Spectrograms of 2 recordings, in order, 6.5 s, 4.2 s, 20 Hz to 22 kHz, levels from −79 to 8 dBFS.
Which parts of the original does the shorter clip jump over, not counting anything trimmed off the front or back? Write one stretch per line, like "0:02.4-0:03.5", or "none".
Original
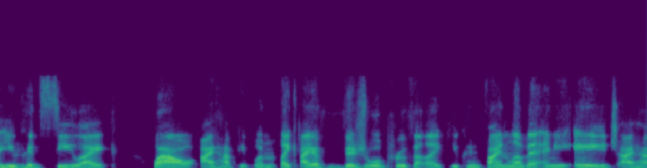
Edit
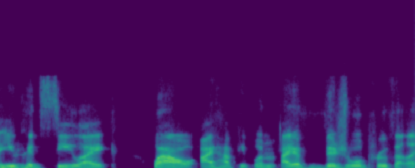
0:02.8-0:03.0

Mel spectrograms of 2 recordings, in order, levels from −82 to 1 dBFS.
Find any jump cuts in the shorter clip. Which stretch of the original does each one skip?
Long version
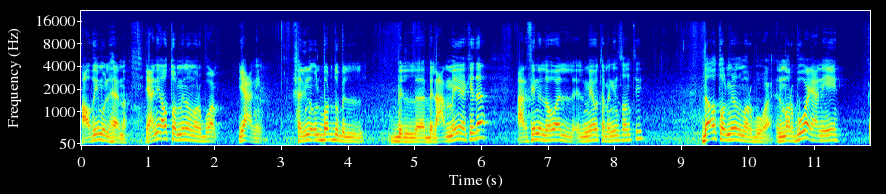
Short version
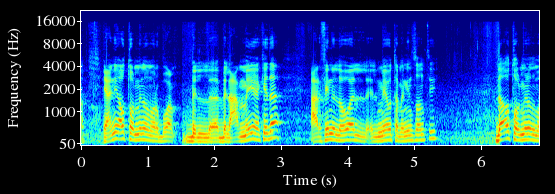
0:02.1-0:04.6

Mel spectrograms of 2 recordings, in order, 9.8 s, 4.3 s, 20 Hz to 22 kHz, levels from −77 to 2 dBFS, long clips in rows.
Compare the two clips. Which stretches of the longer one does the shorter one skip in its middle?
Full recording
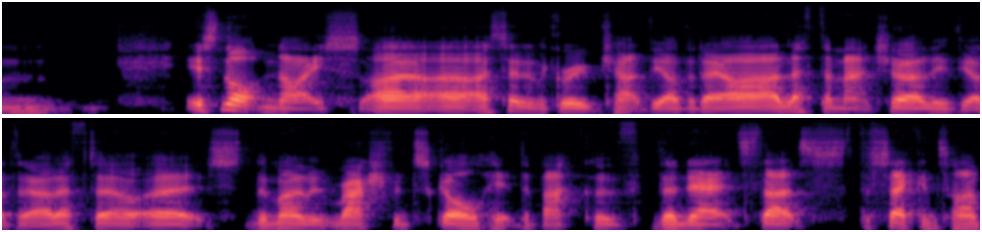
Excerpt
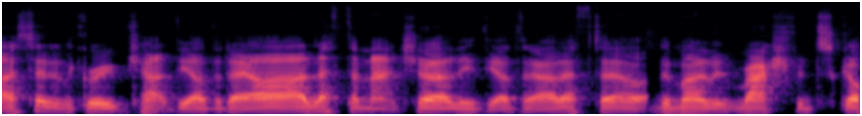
0:05.6-0:06.1

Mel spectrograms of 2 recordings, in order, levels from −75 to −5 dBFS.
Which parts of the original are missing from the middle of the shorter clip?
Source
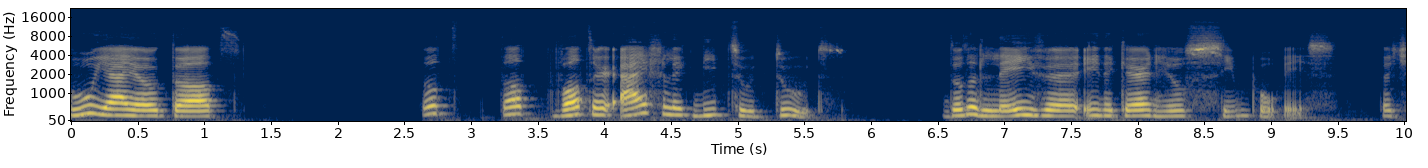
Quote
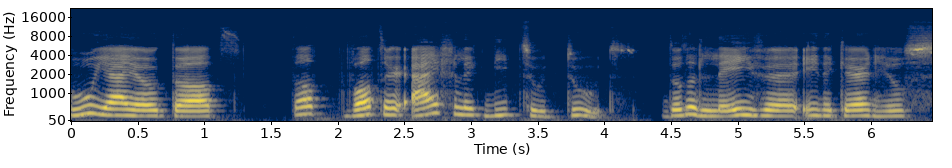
0:01.6-0:03.1
0:05.9-0:06.4

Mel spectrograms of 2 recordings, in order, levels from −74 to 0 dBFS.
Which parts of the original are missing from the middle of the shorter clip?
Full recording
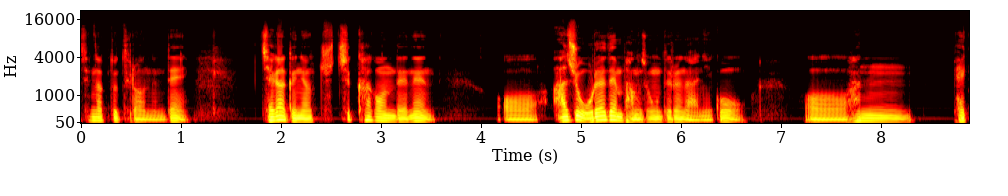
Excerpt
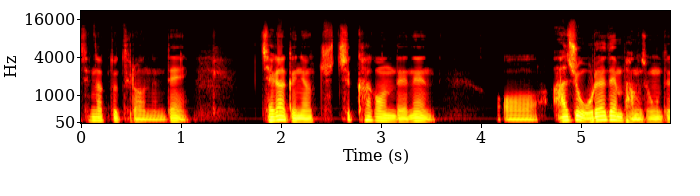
none

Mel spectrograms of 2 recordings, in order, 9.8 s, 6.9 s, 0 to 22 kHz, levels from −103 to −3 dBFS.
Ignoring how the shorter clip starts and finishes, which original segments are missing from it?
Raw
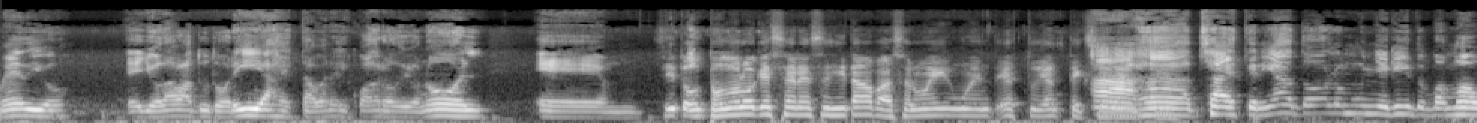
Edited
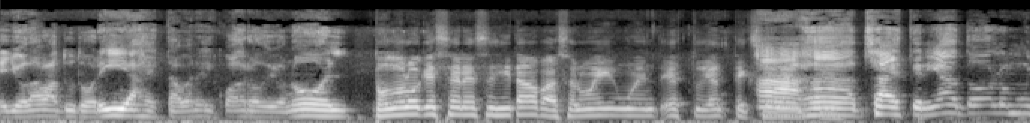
0:03.4-0:04.7

